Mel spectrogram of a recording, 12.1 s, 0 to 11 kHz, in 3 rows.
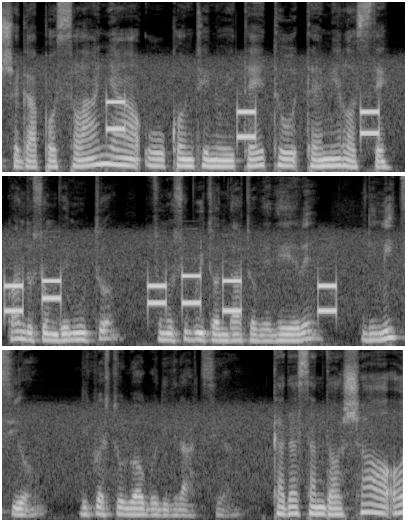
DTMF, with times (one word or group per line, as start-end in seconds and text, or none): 1.0-1.2 9
2.4-2.5 1
3.6-4.6 410
5.5-6.4 792
7.2-7.4 1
